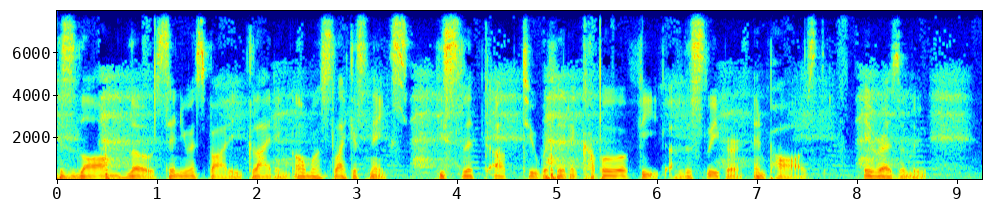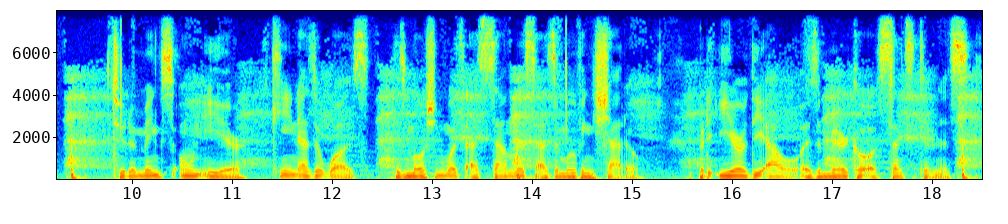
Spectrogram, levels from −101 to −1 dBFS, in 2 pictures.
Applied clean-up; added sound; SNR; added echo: none; Breathing; 11 dB; none.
